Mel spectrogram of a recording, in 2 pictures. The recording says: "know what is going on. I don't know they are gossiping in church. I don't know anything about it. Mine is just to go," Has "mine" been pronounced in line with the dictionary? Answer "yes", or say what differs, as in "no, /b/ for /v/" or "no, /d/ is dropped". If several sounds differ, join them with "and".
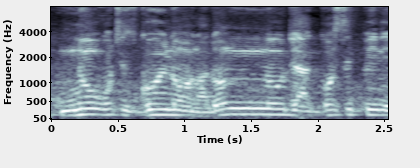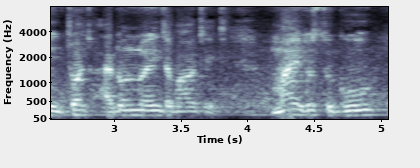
no, /n/ is dropped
